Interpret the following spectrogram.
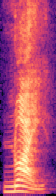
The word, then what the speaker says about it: no hay: Y otra vez juntamos no y hay y no hay.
